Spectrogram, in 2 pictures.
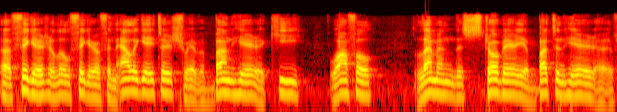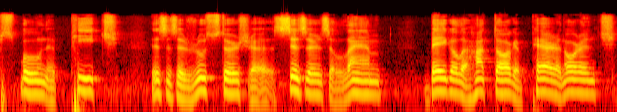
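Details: Adult male speaker; Normal fluent speech (object naming demonstration).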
